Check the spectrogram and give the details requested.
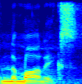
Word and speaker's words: mnemonic: have is we have mnemonics this is m n e m it's pronounced mnemonic so the first m is silent it's not menon minomonics it's mnemonics and what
